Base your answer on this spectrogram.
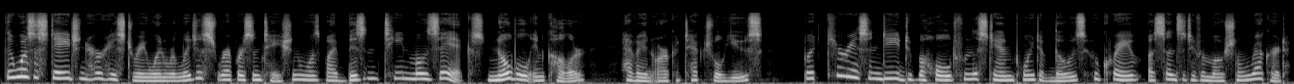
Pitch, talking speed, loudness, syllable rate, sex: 215 Hz, 170 wpm, -19 LUFS, 6.1 syllables/s, female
